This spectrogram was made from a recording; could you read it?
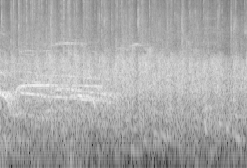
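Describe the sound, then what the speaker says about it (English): Audience applause fills a retreat hall before a skit, a steady dense wash of clapping with some cheering that holds loud throughout and eases slightly toward the end. "That deserves applause."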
